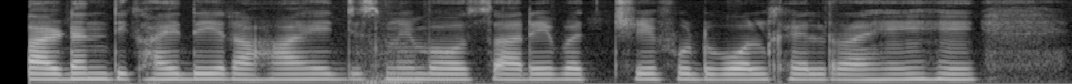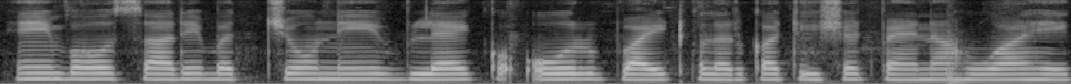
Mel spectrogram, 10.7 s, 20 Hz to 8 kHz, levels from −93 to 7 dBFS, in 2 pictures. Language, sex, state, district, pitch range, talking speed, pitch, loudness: Hindi, female, Chhattisgarh, Balrampur, 195-205 Hz, 150 wpm, 200 Hz, -25 LUFS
